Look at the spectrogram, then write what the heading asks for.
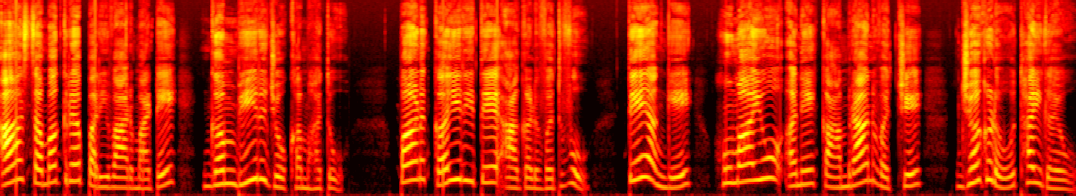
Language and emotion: Gujarati, neutral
